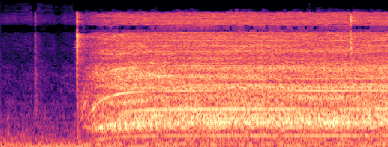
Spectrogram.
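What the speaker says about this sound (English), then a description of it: "let's dry this real quick." A hair dryer switches on after a brief click and runs loud and steady, drying iridescent pink pigment paint on paper with a constant high whine.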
